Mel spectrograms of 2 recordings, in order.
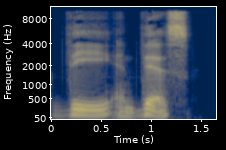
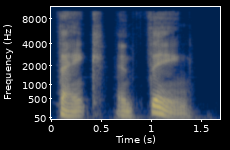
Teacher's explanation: there are actually two different th sounds. There's the voiced sound found in words like thee and this, and the voiceless version found in words like thank and thing.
